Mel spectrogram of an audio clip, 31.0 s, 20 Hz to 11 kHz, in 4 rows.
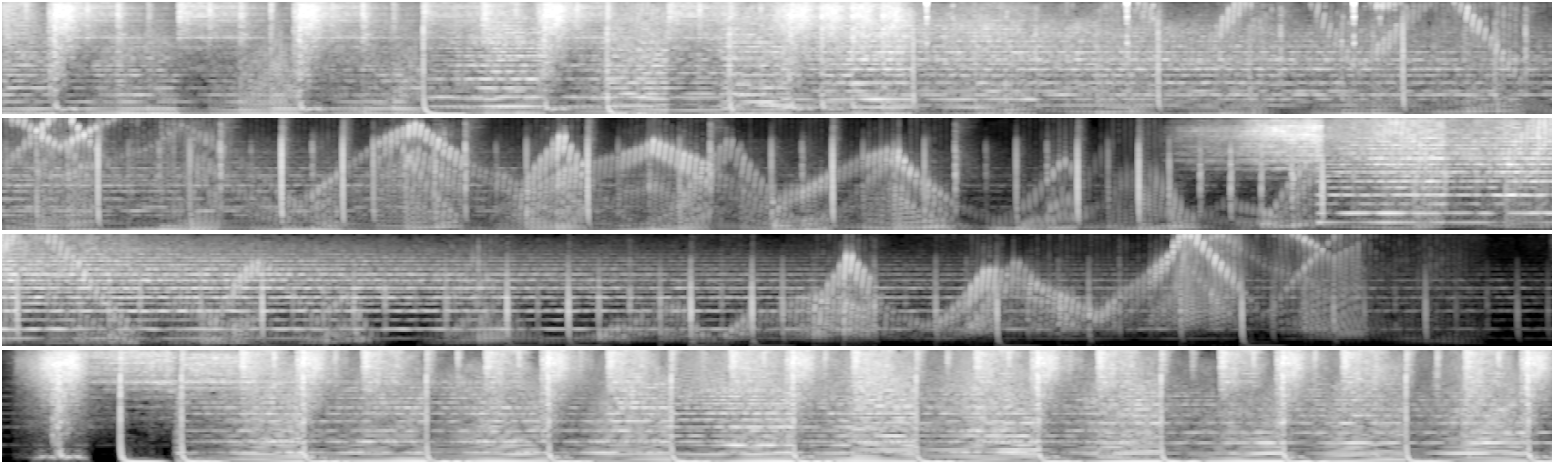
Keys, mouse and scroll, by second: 2.3 click, 6.2 click, 9.8 click, 12.6 click, 14.0 click, 15.3 right click, 17.1 click, 20.8 click, 27.0 click.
